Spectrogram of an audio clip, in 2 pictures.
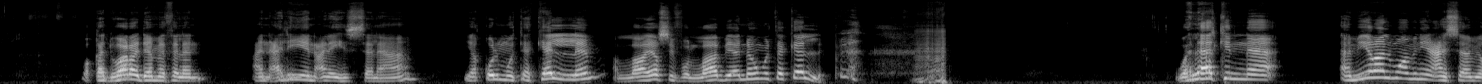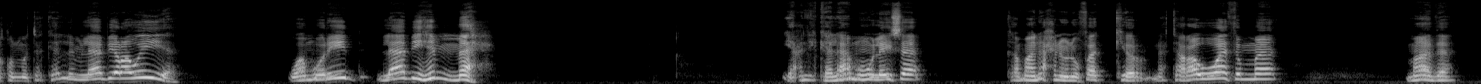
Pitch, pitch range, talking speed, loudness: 225 Hz, 190-255 Hz, 70 wpm, -19 LUFS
